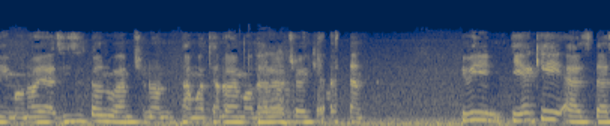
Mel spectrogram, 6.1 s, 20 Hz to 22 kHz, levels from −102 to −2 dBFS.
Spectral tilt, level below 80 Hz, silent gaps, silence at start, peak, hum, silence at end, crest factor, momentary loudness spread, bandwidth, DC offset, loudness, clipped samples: -5.5 dB/octave; -50 dBFS; none; 0 s; -12 dBFS; none; 0 s; 18 dB; 10 LU; 8 kHz; under 0.1%; -31 LUFS; under 0.1%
